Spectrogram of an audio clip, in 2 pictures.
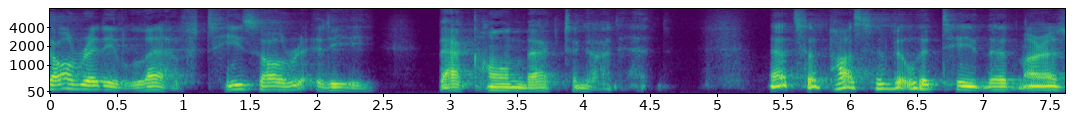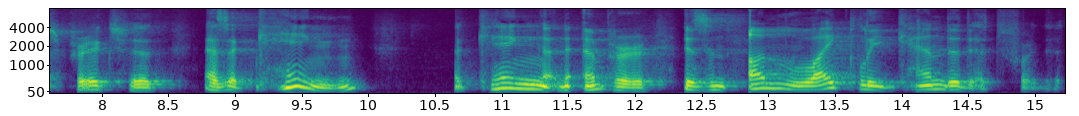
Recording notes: Lecture from ISKCON Chowpatty.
